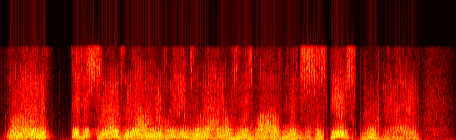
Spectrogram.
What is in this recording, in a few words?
gibberish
